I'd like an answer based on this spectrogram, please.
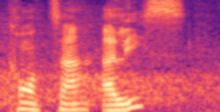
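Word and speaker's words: Quentin Halys: I think the official pronunciation is Quentin Alice.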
